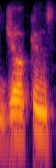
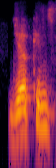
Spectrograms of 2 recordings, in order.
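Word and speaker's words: Bjerknes: earlier also it is the b is silent here it is jerkin's theory jerkin's theory he speaks about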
